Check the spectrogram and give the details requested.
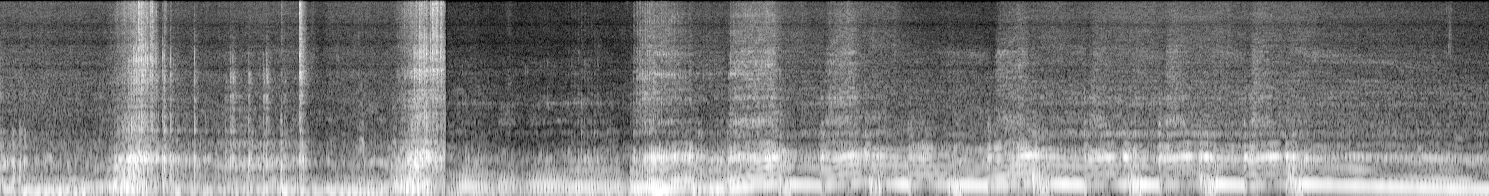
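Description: Performance car engines revved hard in place. First a few loud exhaust cracks over the engine, then an engine blipped rapidly over and over, about one and a half revs a second, each rising and falling in pitch, until the last rev drops away near the end.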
